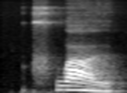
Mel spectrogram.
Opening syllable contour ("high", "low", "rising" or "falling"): falling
